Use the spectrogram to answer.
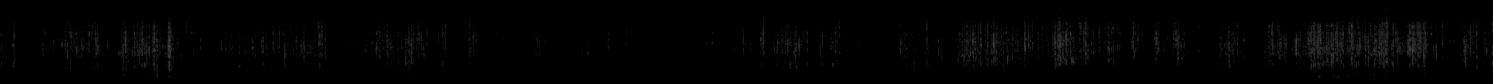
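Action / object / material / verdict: scrape / thin plastic packaging bag / plastic / none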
